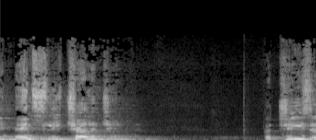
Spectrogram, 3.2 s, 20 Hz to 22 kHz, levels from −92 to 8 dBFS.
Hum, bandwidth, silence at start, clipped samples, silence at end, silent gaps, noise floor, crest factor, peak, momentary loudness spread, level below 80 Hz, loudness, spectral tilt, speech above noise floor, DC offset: none; 16.5 kHz; 0 s; under 0.1%; 0 s; none; -58 dBFS; 16 dB; -2 dBFS; 19 LU; -70 dBFS; -16 LUFS; -3 dB/octave; 42 dB; under 0.1%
